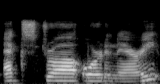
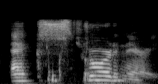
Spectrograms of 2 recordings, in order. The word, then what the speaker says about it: extraordinary: job with this word a lot of students want to say extraordinary which is fine but when we say it fast we say extraordinary yep and that's what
